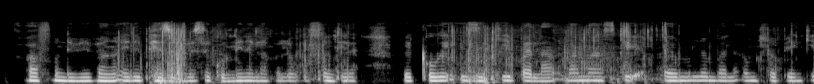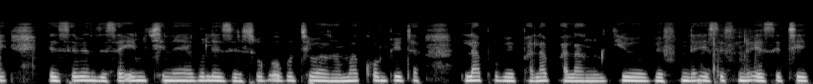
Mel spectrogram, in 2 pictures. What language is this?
North Ndebele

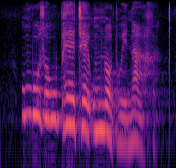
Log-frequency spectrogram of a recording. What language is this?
South Ndebele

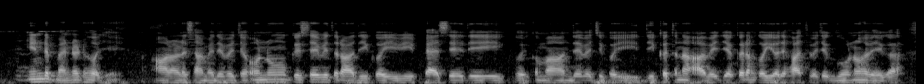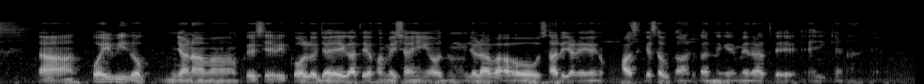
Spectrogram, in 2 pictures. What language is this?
Punjabi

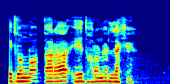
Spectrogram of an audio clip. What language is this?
Bangla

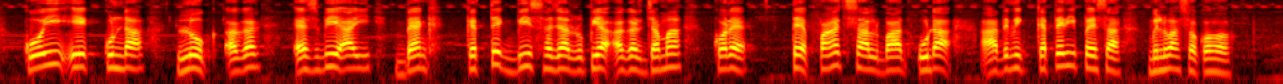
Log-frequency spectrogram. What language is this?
Magahi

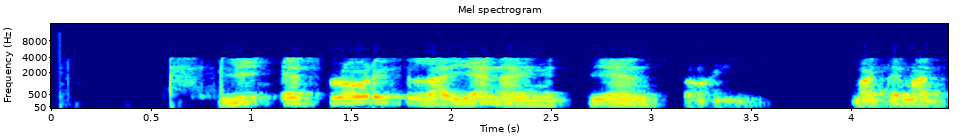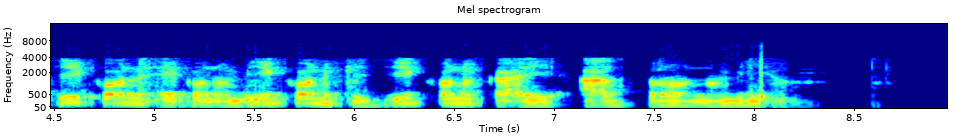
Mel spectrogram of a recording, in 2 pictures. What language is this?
Esperanto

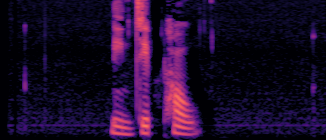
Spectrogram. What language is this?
Cantonese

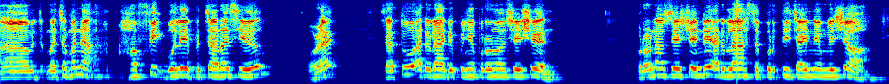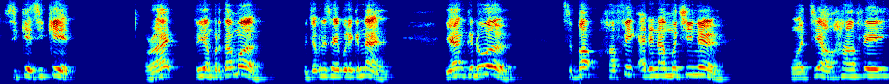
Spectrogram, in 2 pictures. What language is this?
Malay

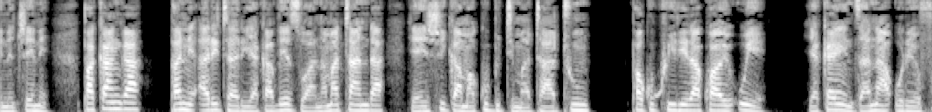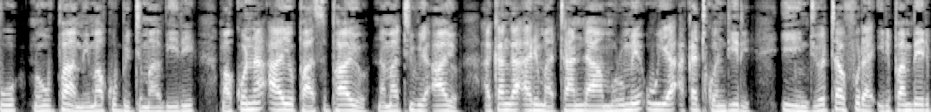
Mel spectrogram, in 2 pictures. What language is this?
Shona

